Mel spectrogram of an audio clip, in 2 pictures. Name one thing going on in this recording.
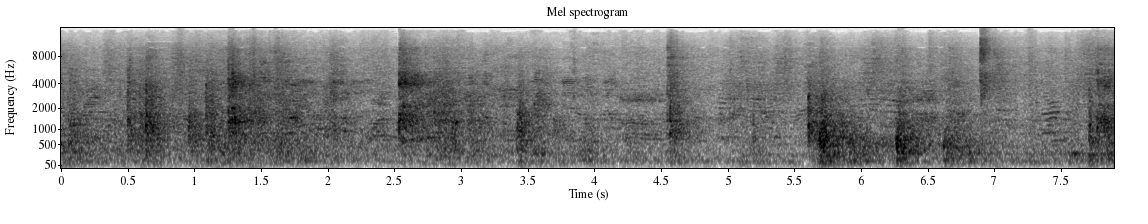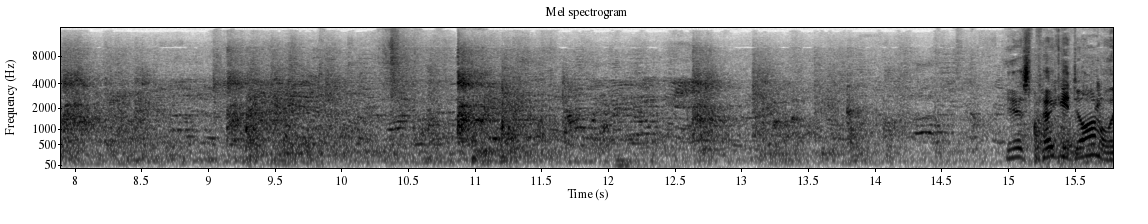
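Pins crash and clatter as balls strike them.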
